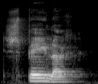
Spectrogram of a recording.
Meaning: 1. a player, someone who plays a game 2. a player, someone who plays a musical instrument 3. a device to play music
- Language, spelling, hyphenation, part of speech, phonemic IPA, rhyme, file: Dutch, speler, spe‧ler, noun, /ˈspeː.lər/, -eːlər, Nl-speler.ogg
